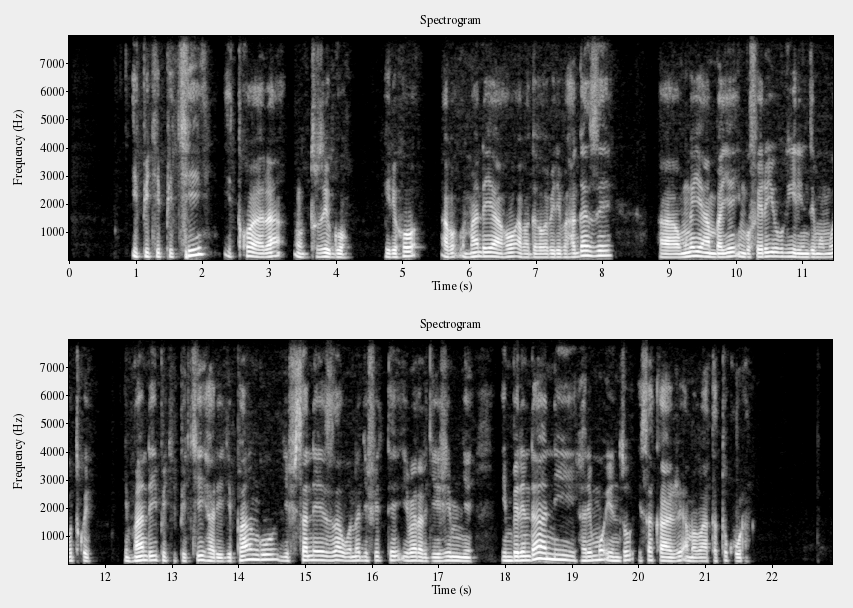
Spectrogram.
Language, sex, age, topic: Kinyarwanda, male, 25-35, finance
